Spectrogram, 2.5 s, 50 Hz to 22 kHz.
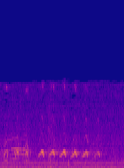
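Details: Northern mockingbird singing while preening, Florida native plants, 2005: a brief whistled opening, then a series of six arched, slurred notes repeated quickly at even pace.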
